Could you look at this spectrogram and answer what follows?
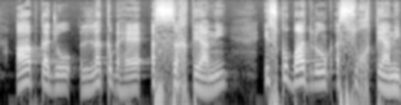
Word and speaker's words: السختیانی: کا فتحہ لکھا ہے، تو اس اعتبار سے تلفظ ہوگا السختیانی تا کے اوپر۔ لیکن یہ بات آپ ذہن میں رکھیے گا کہ تا کے نیچے کسرہ ہی راجح ہے، جو علامہ سمعانی نے کہا ہے السختیانی۔ اسی طرح ہی امام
